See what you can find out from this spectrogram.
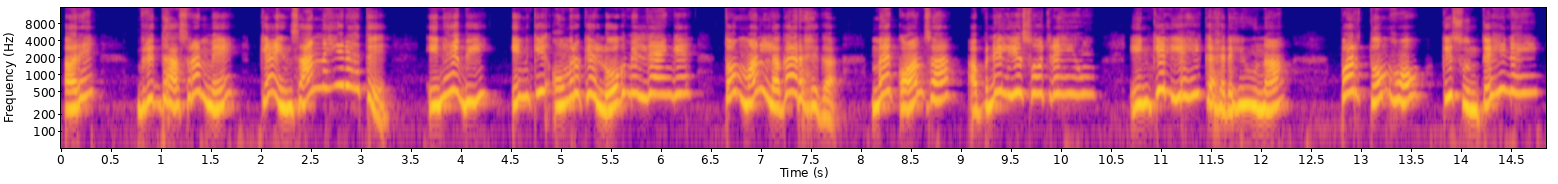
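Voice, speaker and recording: A woman's voice: very high-pitched, very animated, a little slow, voice pushed up, exaggerated voice. A woman voicing a resentful, scolding young wife. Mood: angry scolding. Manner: scolding, complaining.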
